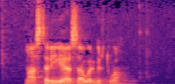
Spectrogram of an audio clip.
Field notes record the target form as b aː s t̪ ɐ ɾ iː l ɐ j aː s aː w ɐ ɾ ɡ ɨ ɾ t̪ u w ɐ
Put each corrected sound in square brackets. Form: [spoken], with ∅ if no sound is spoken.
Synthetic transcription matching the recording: [m] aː s t̪ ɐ ɾ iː l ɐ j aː s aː w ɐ ɾ ɡ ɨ ɾ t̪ u w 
